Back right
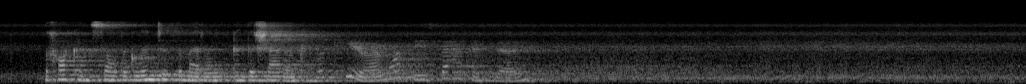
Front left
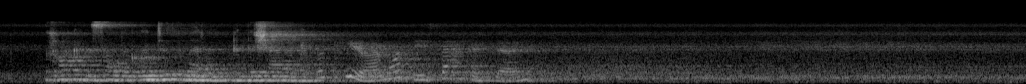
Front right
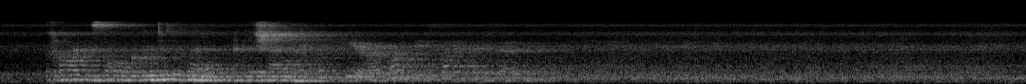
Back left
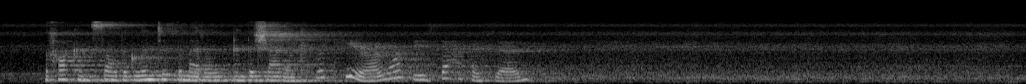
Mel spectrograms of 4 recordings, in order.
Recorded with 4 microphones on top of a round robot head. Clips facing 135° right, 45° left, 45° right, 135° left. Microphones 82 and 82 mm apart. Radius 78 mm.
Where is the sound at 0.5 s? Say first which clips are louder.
Back right 4 dB, back left 8 dB; 165° left, 3.5 m.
